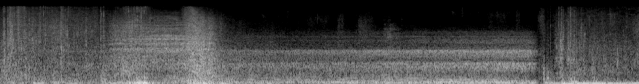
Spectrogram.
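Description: A deep rumbling roar swells and fades.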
